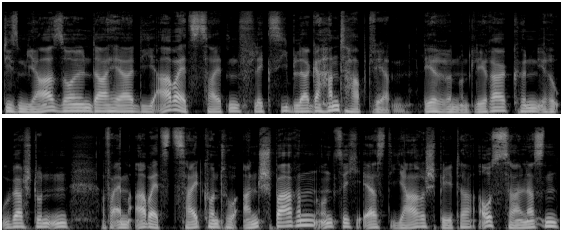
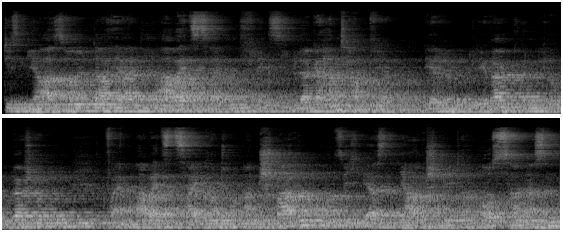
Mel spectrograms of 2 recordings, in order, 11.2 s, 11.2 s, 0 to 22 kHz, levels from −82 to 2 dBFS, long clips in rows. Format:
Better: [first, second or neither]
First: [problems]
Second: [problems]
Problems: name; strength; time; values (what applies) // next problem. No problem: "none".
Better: first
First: none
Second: off-mic speech; far // room echo; noticeable; dies away in 2.5 s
